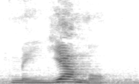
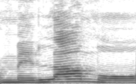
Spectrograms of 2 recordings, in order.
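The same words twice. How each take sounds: First: The double L sounds like an English Y. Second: The double L sounds like an English L. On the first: The speaker calls it right. "it's pronounced like a Y" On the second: The speaker calls it wrong. "we're not pronouncing it like"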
